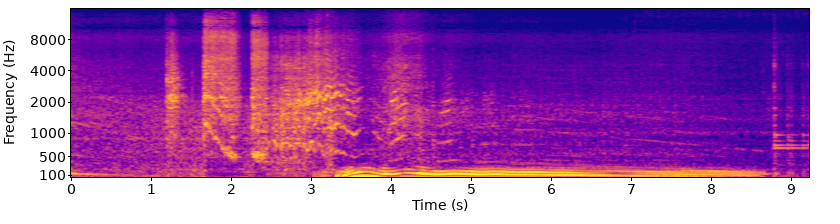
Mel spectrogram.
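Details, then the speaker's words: Manual transmission car, reverse forced while rolling after repeated high-speed reverse attempts: harsh rasping grind in bursts then engine drone; burred, worn reverse gear teeth clash and won't engage. "It doesn't go into gear The gearwheels are rubbing against eachother You hear those grinding"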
